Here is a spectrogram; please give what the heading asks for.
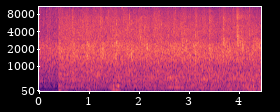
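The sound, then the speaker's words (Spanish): Audience applause for the first-place winner in the instrumental category of a 36th annual festival: loud, dense, steady clapping that starts abruptly and continues evenly throughout. “La ovación del público.”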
